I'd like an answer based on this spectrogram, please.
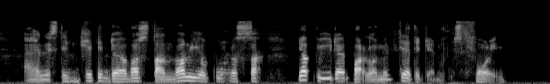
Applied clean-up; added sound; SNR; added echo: neural diffusion model UNIVERSE++.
